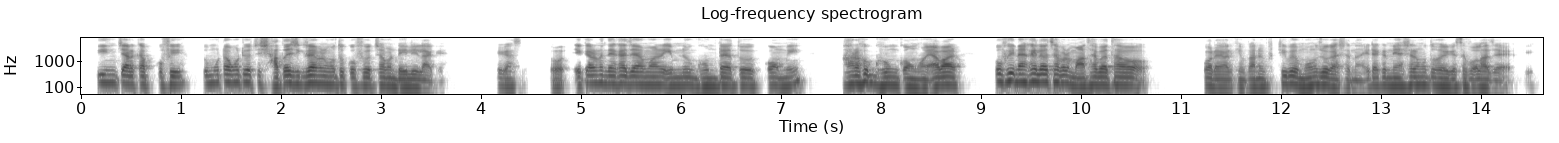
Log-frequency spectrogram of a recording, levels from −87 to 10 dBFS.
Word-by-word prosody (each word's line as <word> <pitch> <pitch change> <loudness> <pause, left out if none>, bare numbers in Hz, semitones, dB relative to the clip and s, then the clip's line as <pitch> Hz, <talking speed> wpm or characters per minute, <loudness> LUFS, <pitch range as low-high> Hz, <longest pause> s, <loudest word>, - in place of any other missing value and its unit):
৩, 155 0 -2
৪ 145 - +5
cup 135 0 0
coffee. 130 +1 0 0.2
তো - - -11
মোটামুটি 155 0 0
হচ্ছে 145 -2 -3
২৭ 135 +4 +2
গ্রামের 140 -1 +5
মতো 130 +1 -2
কফি 120 +1 -4
হচ্ছে 120 +1 -2
আমার 120 - -1
ডেইলি 105 0 +1
লাগে। 90 - -7 0.5
ঠিক 115 - -7
আছে? 105 +1 -13 0.3
তো - - -10 0.2
এ - - +1
কারণে 145 +1 +2
দেখা 140 +1 +3
যায় 135 -1 +4
আমার 130 0 +1
এমনিও 120 +1 -2
ঘুমটা 115 +1 0
এত 120 +1 -7 0.3
কমই, 120 0 -2 0.5
আরো 140 +1 +3 0.2
ঘুম 130 +1 +1
কম 110 -1 +2
হয়। 105 - 0
আবার 130 0 +7 0.4
কফি 170 +2 +3
না 160 - +7
খাইলে 165 0 +5
হচ্ছে 160 0 +2
আবার 145 -3 +2
মাথা 115 +3 +2
ব্যাথাও 125 0 +4 0.7
করে 115 -3 0
আরকি 100 +1 -7
মানে 105 0 -1 0.2
ঠিক 140 - -2
ভাবে 130 -4 +3
মনোযোগ 130 0 +2
আসে 100 - -8
না। 95 - -8
এটাকে 120 +1 -3
নেশার 115 +3 0
মতো 125 - -4
হয়ে 110 -1 +2
গেছে 110 +1 -3
বলা 105 0 +1
যায় 95 - -6
আরকি। - - -31
125 Hz, 225 wpm, -24 LUFS, 115-140 Hz, 0.7 s, আবার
